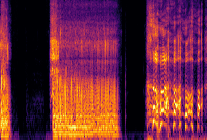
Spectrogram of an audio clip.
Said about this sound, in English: … loved to fart at his friends.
